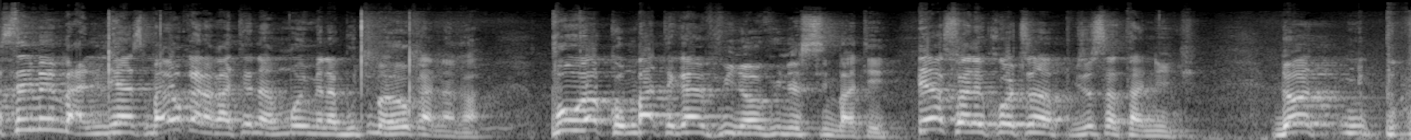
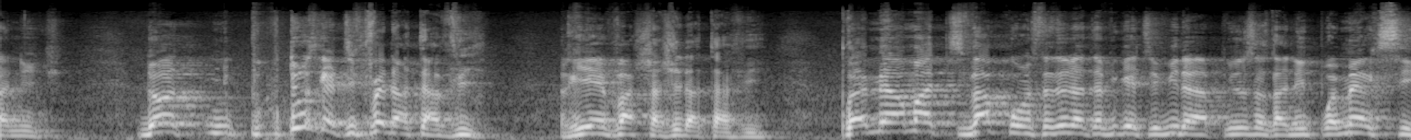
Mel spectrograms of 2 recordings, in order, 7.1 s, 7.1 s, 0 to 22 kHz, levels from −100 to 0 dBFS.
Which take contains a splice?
first; 1 cut; at 4.6 s

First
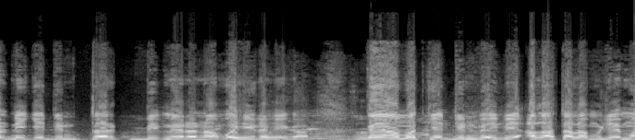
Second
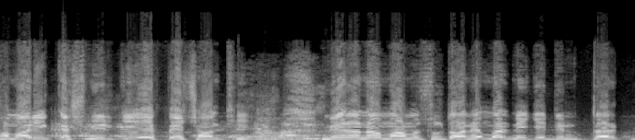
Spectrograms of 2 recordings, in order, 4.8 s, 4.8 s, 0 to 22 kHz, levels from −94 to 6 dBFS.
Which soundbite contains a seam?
second; 1 cut; at 2.2 s

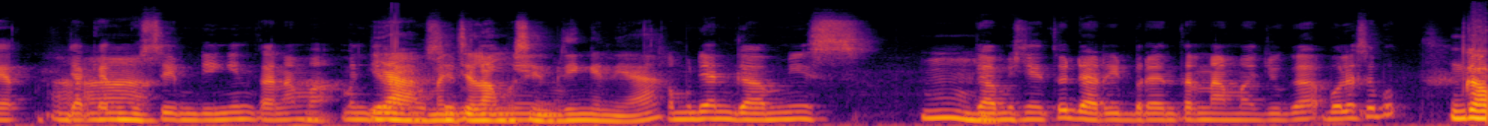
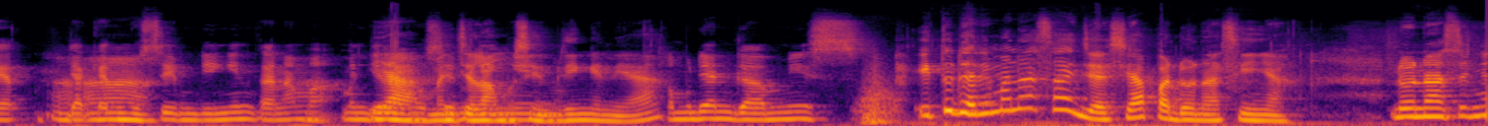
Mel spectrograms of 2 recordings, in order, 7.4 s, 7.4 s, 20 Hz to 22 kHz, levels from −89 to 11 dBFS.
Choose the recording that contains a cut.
second; 1 cut; at 4.4 s

